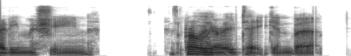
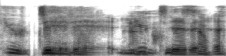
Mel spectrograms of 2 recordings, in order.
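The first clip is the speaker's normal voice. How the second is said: mock doting parent voice, higher; 3 semitones higher than usual. Joining in the retold parent bit, imitating a parent praising a kid. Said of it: "I was the parent, just like".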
